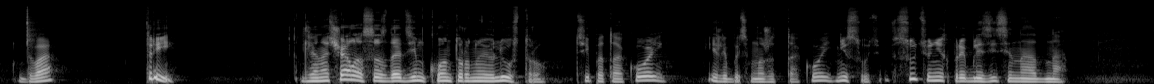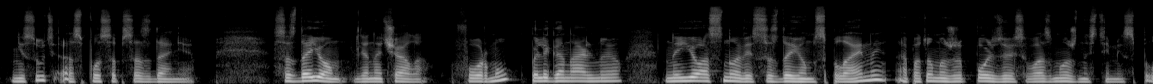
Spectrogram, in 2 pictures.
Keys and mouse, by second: 11.0-11.8 middle drag, 14.2-14.9 middle drag.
